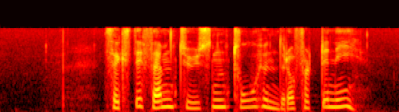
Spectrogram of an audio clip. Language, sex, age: Norwegian, female, 24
